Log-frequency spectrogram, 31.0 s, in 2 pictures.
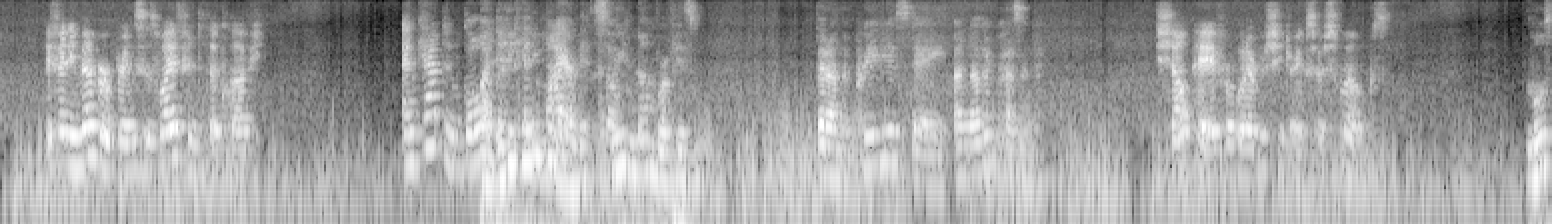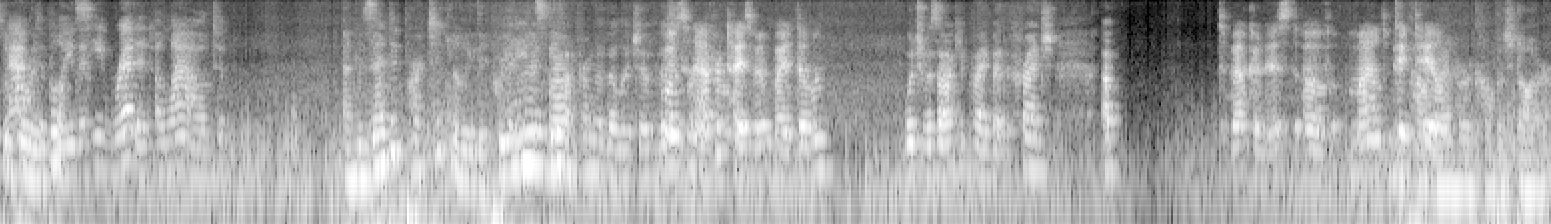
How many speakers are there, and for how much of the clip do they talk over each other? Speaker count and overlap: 4, about 15%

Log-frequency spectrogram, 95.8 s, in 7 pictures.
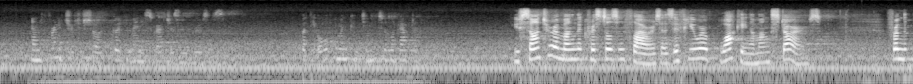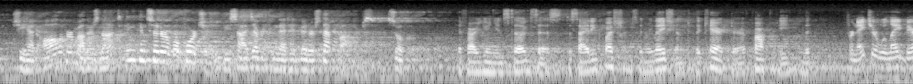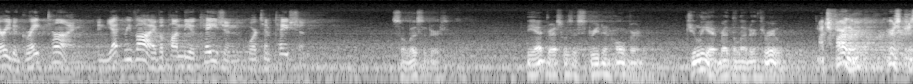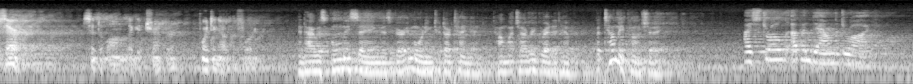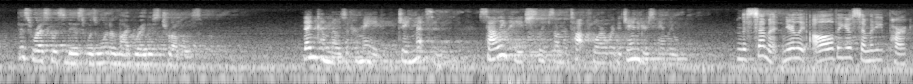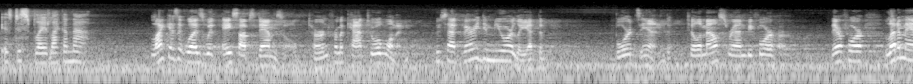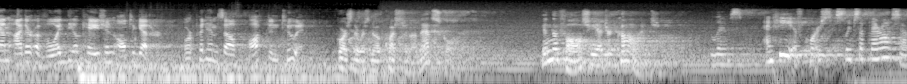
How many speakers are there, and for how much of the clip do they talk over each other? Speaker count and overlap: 10, no overlap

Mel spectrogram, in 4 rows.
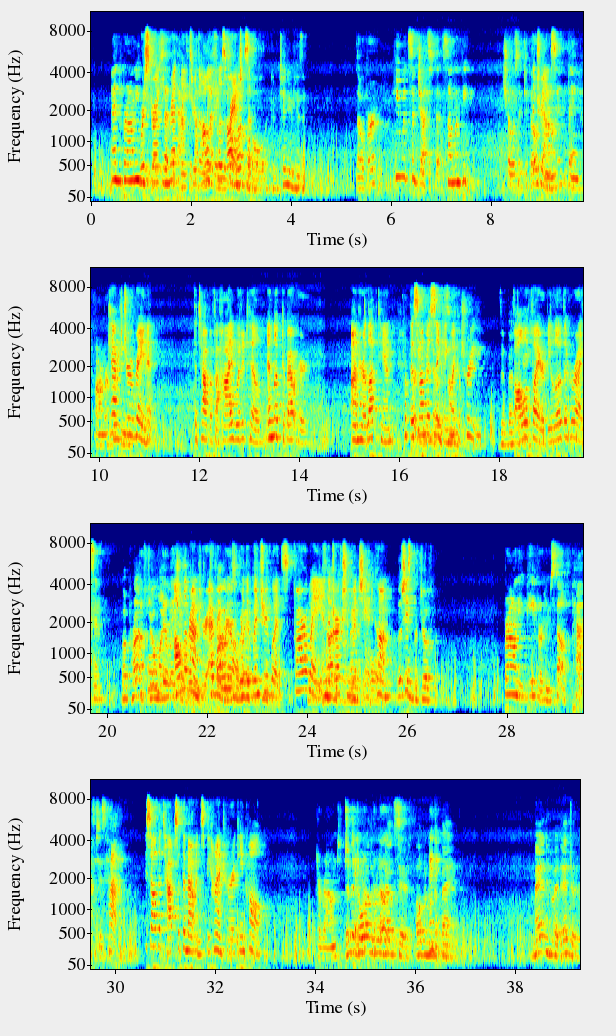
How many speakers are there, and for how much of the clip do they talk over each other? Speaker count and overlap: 3, about 35%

